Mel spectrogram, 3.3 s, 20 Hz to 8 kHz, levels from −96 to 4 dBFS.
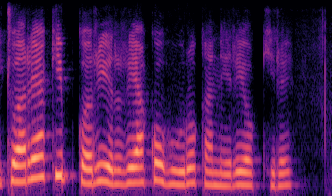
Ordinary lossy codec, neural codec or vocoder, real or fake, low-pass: Opus, 16 kbps; none; real; 7.2 kHz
